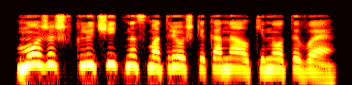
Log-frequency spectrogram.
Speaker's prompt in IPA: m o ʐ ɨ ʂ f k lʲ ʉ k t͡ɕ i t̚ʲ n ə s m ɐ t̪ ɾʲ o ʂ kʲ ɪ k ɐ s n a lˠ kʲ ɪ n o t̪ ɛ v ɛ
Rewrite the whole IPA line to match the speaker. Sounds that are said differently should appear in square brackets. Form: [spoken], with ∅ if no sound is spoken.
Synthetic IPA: m o ʐ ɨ ʂ f k lʲ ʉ [∅] t͡ɕ i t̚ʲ n ə s m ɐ t̪ ɾʲ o ʂ kʲ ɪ k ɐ [∅] n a lˠ kʲ ɪ n o t̪ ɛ v ɛ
